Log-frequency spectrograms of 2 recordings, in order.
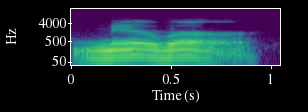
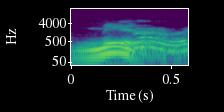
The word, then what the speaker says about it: mirror: and i mean like mirror but we don't say two syllables we just say it like one syllable mirror yeah yeah um there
